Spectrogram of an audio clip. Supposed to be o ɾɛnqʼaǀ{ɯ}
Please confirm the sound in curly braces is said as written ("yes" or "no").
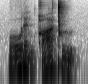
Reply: yes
